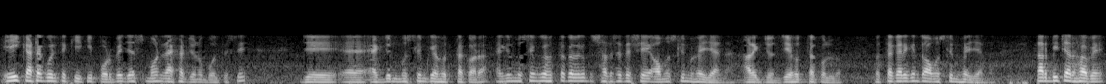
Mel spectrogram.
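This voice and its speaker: A man's voice: medium pitch, quick pace. A man with a Bangladeshi Bengali accent giving an explanatory religious lecture, hesitant, with many filler sounds and English words mixed in. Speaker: Islamic lecturer. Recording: tinny phone-like line, faint noise.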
